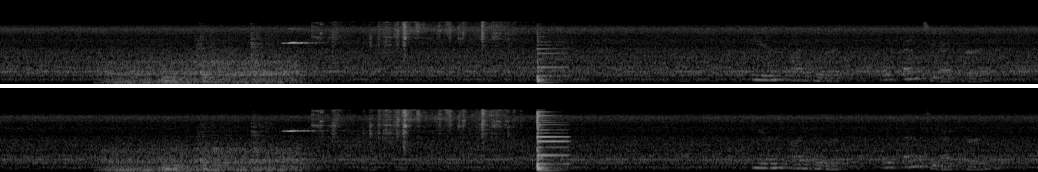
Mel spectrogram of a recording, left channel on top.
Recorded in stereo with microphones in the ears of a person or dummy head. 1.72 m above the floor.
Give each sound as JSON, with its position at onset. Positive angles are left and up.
{"t": 0.9, "sound": "a door slam", "side_deg": 55, "distance_m": 6.5}
{"t": 3.1, "sound": "keys jangling", "side_deg": -15, "distance_m": 3.5}
{"t": 5.4, "sound": "a guitar", "side_deg": -70, "distance_m": 0.7}
{"t": 7.5, "sound": "a woman speaking", "side_deg": 50, "distance_m": 7.0}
